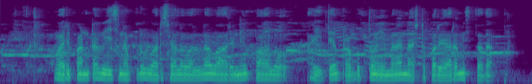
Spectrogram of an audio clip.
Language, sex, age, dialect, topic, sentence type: Telugu, male, 36-40, Telangana, agriculture, question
